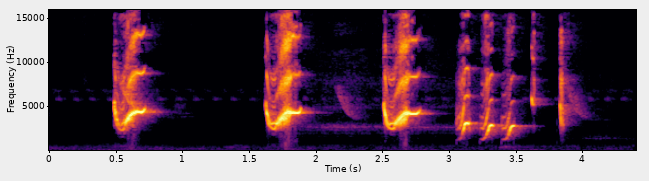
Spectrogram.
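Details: Long-tailed shrike, a local bird, in full song while moulting and mimicking wild birds: three sharp upslurred whistles about a second apart, then a quick run of short chattering notes and a final high chip.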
